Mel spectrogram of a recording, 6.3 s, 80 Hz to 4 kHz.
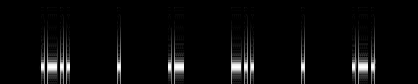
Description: Morse code, heard as a keyed tone, about 25 wpm, spaced as for 10 wpm, 550 Hz. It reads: LEADER
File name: podcast / News headlines-1x-25x10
